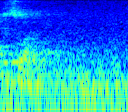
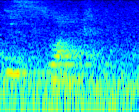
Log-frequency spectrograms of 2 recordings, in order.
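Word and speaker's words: أسوة: Kita bacanya uswah. Riwayat lain, riwayat Qalun dan Warsh. Di Quran ada 7 riwayat. Di antaranya Qalun dan Warsh dari Nabi, riwayatnya tidak membaca dengan uswah, dibacanya iswah. Jadi ini bisa uswah, bisa iswah.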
